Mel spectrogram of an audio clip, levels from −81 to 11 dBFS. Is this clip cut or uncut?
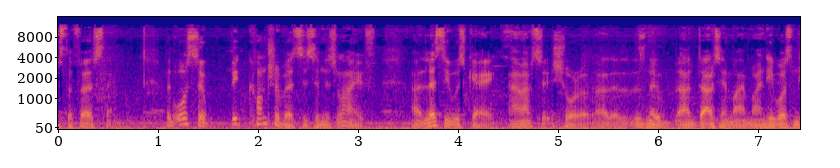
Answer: cut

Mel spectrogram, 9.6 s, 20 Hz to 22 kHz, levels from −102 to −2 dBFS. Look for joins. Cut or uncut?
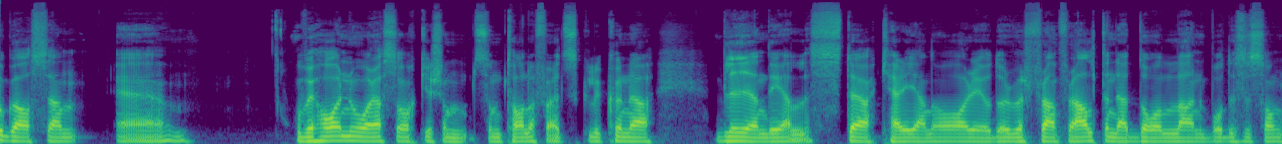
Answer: uncut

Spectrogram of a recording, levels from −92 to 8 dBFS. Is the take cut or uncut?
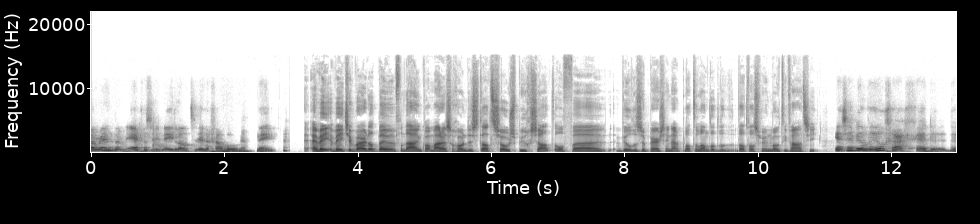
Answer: cut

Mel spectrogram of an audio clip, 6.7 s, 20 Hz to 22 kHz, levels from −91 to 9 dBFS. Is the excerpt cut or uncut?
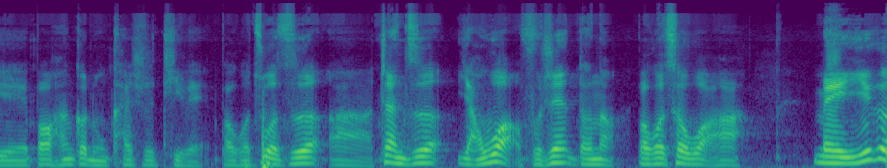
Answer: cut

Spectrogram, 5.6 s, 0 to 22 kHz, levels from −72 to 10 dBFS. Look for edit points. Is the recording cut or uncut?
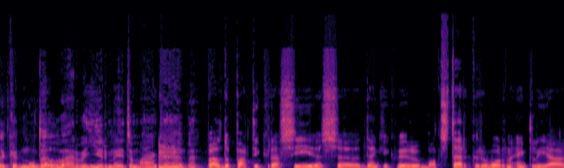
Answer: uncut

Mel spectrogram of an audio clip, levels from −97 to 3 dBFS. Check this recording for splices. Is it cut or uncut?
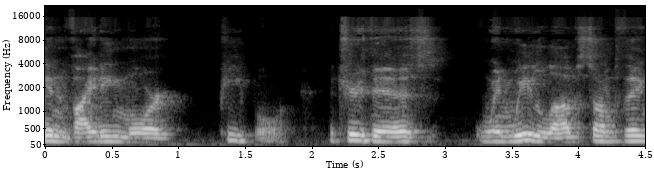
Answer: cut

